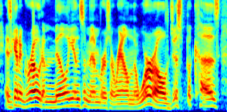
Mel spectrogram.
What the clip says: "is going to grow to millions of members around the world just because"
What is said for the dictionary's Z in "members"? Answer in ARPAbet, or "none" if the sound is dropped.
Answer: Z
